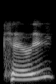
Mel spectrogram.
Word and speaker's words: Kerie: Kerrie, Kerrie Logan, is that Did I say it correctly?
